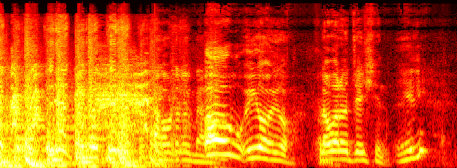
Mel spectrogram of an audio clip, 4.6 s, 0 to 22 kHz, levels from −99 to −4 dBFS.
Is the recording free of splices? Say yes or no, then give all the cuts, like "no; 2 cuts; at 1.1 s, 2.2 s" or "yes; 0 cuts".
no; 1 cut; at 1.6 s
